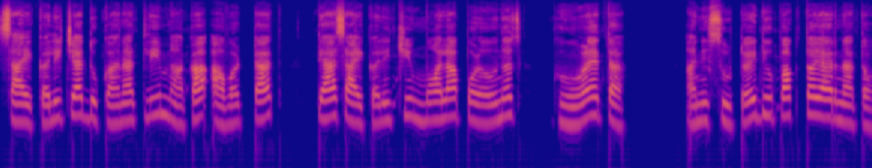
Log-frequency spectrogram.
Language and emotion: Goan Konkani, sad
